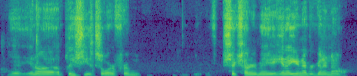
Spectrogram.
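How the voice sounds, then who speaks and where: With very wide pitch swings at a medium pitch, a man speaks at a moderate pace, leaving long, frequent pauses. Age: 60s. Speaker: actor and filmmaker, podcast guest. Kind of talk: casual chat. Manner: animated.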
